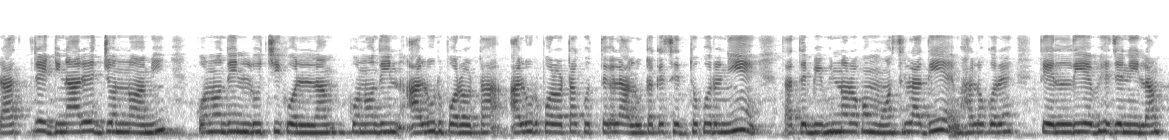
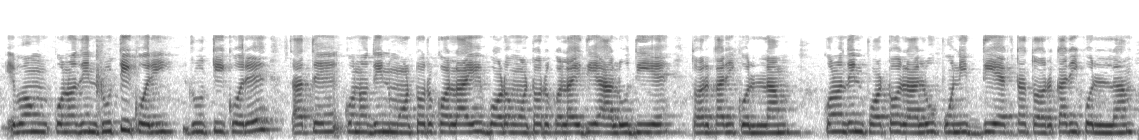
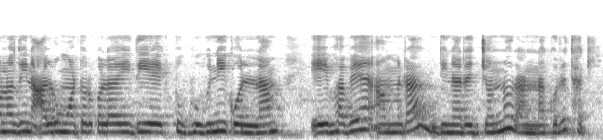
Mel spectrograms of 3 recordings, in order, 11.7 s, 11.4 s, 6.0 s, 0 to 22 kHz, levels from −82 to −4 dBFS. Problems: none marked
